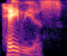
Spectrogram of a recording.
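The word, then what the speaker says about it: Petavius: I think it's pronounced Patavius.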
